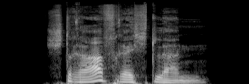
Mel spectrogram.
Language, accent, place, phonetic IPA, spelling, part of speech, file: German, Germany, Berlin, [ˈʃtʁaːfˌʁɛçtlɐn], Strafrechtlern, noun, De-Strafrechtlern.ogg
- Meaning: dative plural of Strafrechtler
